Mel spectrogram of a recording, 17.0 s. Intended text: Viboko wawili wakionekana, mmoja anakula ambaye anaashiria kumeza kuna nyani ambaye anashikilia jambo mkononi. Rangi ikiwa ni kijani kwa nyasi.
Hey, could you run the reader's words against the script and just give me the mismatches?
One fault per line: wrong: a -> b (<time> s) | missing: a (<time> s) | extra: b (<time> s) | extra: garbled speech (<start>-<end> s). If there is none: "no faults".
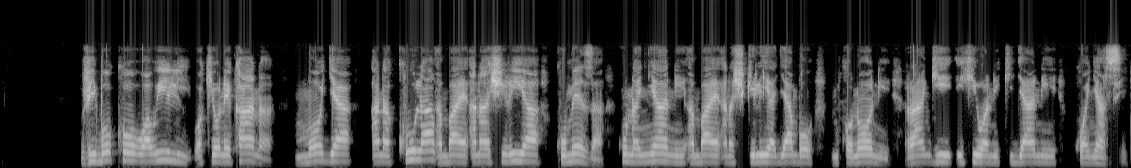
no faults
